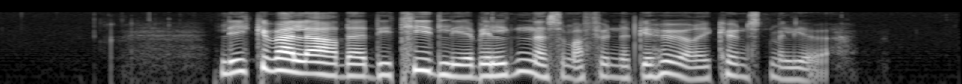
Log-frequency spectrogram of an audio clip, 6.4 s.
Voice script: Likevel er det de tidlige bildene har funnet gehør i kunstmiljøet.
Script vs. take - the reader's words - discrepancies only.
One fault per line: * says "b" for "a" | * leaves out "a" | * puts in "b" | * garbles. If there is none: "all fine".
* puts in "som"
